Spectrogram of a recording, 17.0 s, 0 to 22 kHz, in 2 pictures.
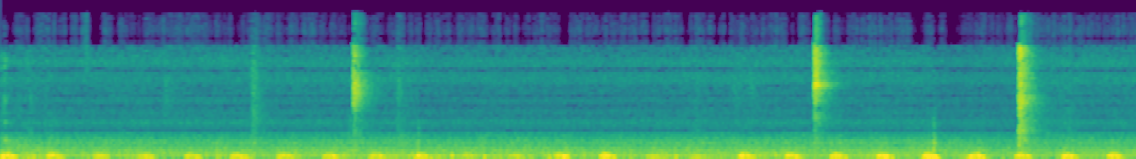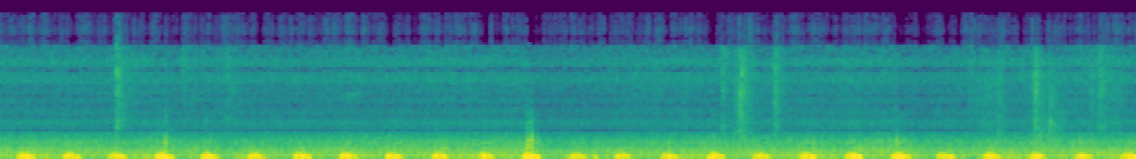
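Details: Fetal heartbeat at 9 weeks of pregnancy on a home handheld Doppler: rapid, regular whooshing pulses at about 170 per minute with faint room noise, high but normal for this stage.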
